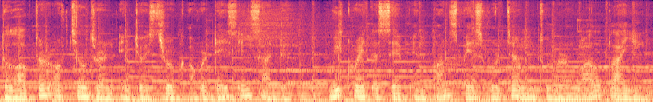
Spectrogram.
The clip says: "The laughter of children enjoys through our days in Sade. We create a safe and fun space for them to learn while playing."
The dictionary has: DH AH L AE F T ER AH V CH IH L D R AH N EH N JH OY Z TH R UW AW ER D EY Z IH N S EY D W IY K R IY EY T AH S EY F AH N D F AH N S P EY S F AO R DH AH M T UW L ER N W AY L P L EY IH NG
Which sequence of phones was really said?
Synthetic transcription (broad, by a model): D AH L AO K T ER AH F CH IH L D R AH N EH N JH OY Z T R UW AW ER D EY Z IH N S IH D W IY K R IY EY T AH S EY P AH N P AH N S P EY S F AO R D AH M T UW W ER W AY L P L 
